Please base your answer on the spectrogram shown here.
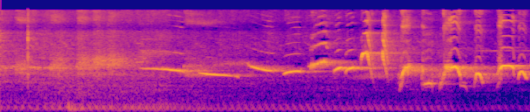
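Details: White-rumped shama in its second season, hand-raised and caged for singing contests. Drawn-out whistles slide downward, then give way to a quick series of crisp repeated notes over a low rumble.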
